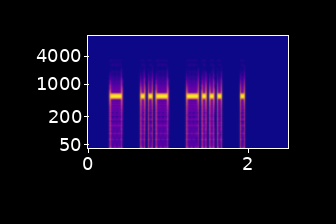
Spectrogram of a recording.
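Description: Morse code, heard as a keyed tone, about 25 wpm, spaced as for 20 wpm, 550 Hz. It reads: TUBE
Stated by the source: Morse code news headlines practice at 20 wpm.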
